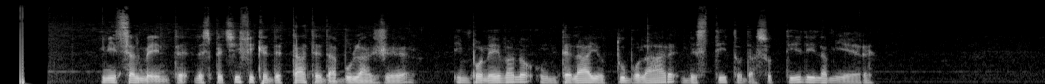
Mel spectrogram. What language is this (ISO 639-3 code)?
ita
